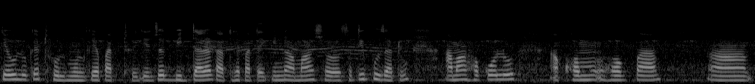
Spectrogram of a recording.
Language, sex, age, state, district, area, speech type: Assamese, female, 30-45, Assam, Charaideo, urban, spontaneous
